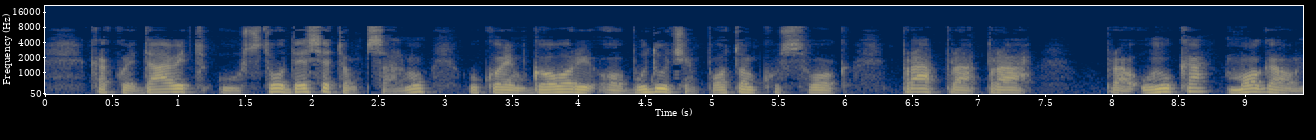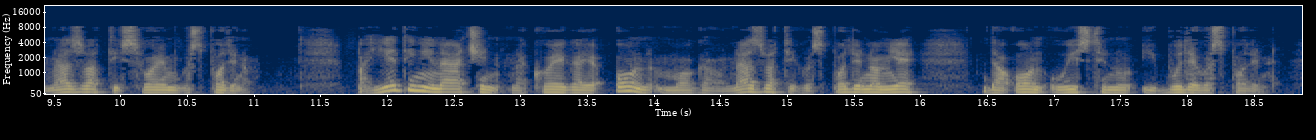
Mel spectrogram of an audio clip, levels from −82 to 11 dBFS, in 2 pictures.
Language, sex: Croatian, male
